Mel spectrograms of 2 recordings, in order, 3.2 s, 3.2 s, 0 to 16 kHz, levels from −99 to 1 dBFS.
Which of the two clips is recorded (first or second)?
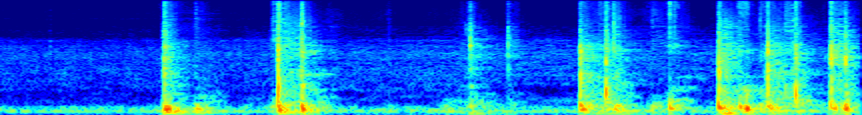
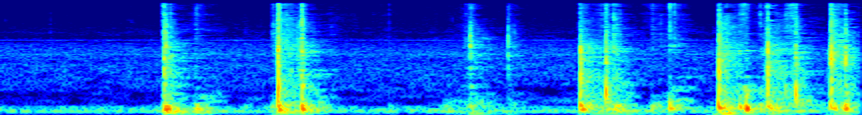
second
